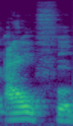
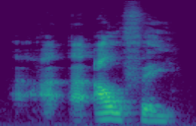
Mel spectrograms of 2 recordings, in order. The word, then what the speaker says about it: Alpha: was supposed to be Alpha, but they kept calling them. She said it wrong. Alpha. Alpha. Yeah, that was the name. It was supposed to be. They kept saying Alfie.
